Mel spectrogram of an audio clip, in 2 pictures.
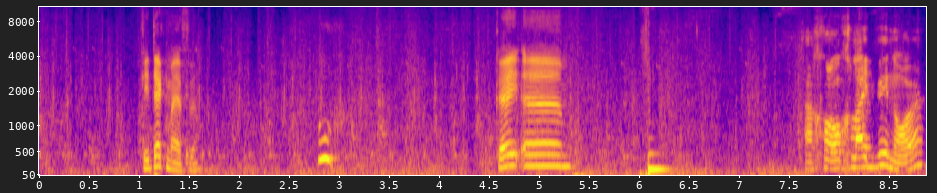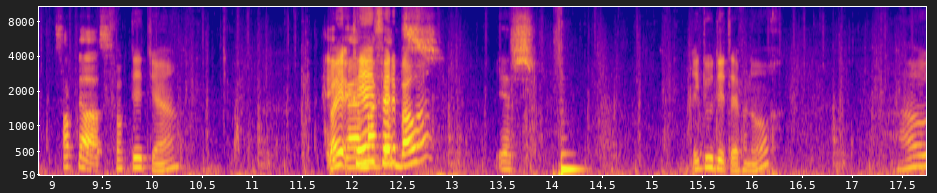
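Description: A teenage boy talks with animation into a close microphone.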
